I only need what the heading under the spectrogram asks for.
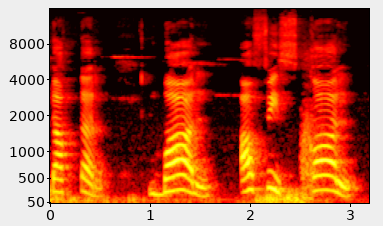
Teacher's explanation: ये जो आगत स्वर है ये हमेशा इंग्लिश के जो शब्द होते हैं उन्हें हिंदी में बोलते हैं, तब इसका यूज़ होता है। यह आ और ओ के बीच की ध्वनि है।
